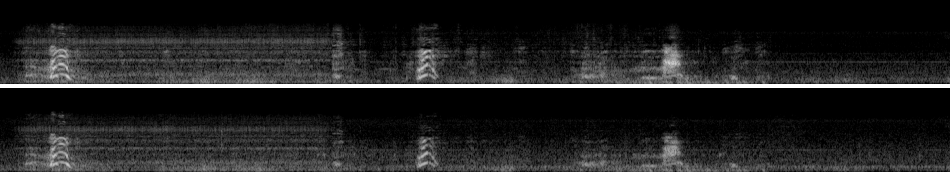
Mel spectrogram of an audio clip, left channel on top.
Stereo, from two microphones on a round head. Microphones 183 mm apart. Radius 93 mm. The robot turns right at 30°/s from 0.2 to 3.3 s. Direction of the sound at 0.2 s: 5° left (ahead or behind).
